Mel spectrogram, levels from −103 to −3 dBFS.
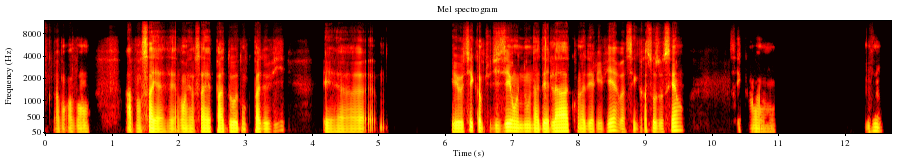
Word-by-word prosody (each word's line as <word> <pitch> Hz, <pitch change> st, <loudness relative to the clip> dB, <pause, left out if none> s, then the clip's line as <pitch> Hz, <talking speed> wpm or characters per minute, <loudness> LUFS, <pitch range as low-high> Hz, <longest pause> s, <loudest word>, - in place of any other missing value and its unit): Avant 85 Hz, +1 st, -6 dB
avant 85 Hz, 0 st, -4 dB, 0.5 s
avant 85 Hz, 0 st, -1 dB
ça, 90 Hz, -, +7 dB
il -, -, +5 dB
y -, -, +3 dB
avait 80 Hz, +1 st, -3 dB
avant 85 Hz, -1 st, -2 dB
ça, 85 Hz, -, 0 dB
il -, -, +5 dB
y -, -, +3 dB
avait 85 Hz, -, +2 dB
pas 85 Hz, -1 st, +3 dB
d'eau, 90 Hz, +1 st, +1 dB
donc 75 Hz, 0 st, -9 dB
pas 85 Hz, -, +3 dB
de 80 Hz, -, -4 dB
vie, 95 Hz, +10 st, -12 dB, 0.6 s
et 85 Hz, -1 st, -2 dB
heu, 85 Hz, 0 st, -3 dB, 0.2 s
m -, -, -14 dB, 1.0 s
et 90 Hz, -, +3 dB
aussi 90 Hz, +5 st, +2 dB
comme 95 Hz, -, +2 dB
tu 100 Hz, 0 st, -18 dB
disais, 90 Hz, +5 st, +3 dB
on 95 Hz, -2 st, +3 dB
nous 95 Hz, +1 st, -1 dB
on 95 Hz, -1 st, -2 dB
a 85 Hz, -, +3 dB
des 85 Hz, 0 st, +3 dB
lacs, 95 Hz, +2 st, +4 dB
on -, -, -1 dB
a 85 Hz, -, 0 dB
des 80 Hz, 0 st, -1 dB
rivières, 100 Hz, +8 st, -1 dB
bah 80 Hz, -, -3 dB
c'est -, -, -5 dB
grâce -, -, -6 dB
aux 85 Hz, -1 st, 0 dB
océans. 110 Hz, +7 st, +2 dB, 0.7 s
C'est -, -, -18 dB
quand 85 Hz, -1 st, -6 dB, 1.4 s
Mmh 85 Hz, -, -10 dB
mh. 100 Hz, -, -11 dB
85 Hz, 215 wpm, -27 LUFS, 85-95 Hz, 1.4 s, ça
